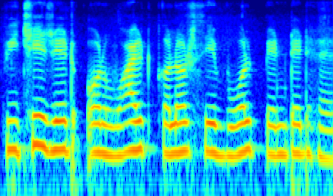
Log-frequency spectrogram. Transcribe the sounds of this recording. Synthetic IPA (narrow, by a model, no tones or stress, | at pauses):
piːt͡ʃʰeɾeːɖɔːɾʋaːɪʈkɐləɾsebɔːlpẽːɳʈeɖɦɛː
